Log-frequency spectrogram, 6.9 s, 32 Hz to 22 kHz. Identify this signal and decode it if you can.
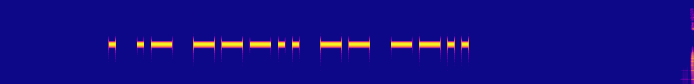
Morse code, heard as a keyed tone, about 17 wpm, 700 Hz. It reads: EA8MZ
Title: DXCC-100 Call Signs - 5 Characters - 17wpm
